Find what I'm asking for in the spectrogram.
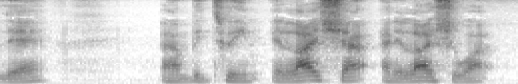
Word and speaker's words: Elisha: So we see that Elisha, there is a contracted or a shortened spelling for what we would pronounce Elishua.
